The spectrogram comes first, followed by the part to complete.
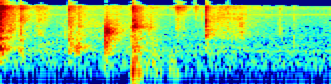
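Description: Paper pages of a document binder being turned and handled: a few short rustles and taps in the first second and a half, the sharpest at the start and about a second in.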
